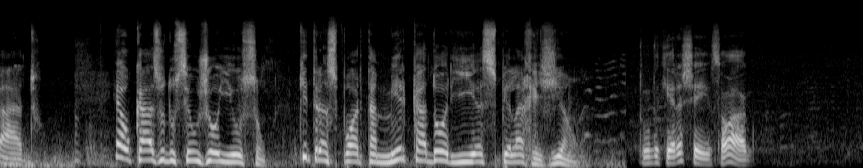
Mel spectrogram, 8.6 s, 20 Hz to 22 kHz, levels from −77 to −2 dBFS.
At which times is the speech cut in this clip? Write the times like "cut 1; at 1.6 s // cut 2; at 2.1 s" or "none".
none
